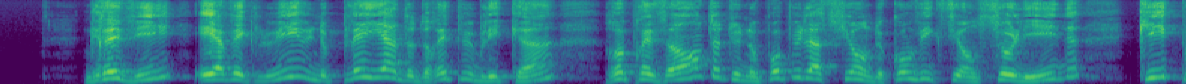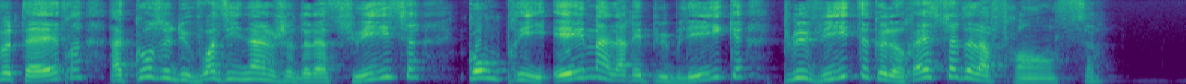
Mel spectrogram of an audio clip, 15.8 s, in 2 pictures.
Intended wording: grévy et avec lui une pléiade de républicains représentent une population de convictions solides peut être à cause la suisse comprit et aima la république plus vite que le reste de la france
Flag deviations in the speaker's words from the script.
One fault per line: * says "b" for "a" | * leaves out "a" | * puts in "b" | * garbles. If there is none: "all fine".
* puts in "qui"
* puts in "du voisinage de"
